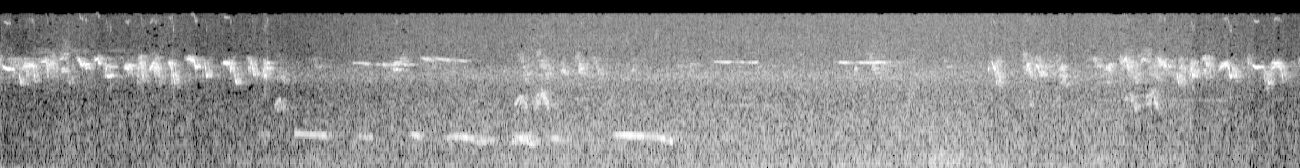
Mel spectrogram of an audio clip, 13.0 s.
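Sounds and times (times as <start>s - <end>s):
high bird chirps: 0.0s - 9.2s
steady background hiss: 0.0s - 13.0s.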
